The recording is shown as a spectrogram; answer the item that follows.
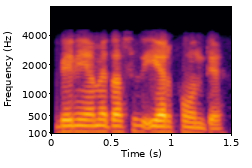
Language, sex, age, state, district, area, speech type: Kashmiri, male, 30-45, Jammu and Kashmir, Srinagar, urban, conversation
